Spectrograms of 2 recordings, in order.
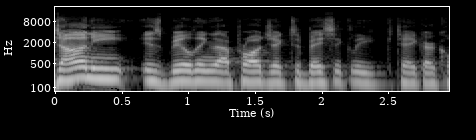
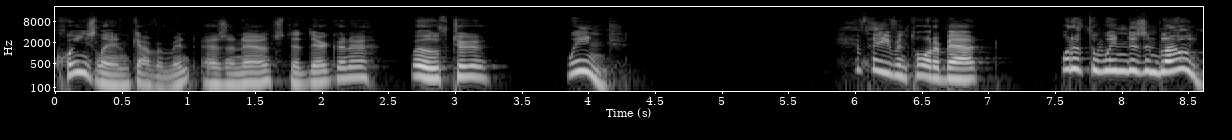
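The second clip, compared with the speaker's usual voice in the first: high commentator voice, pitch swinging up and around; 5 semitones higher than usual. Doing a rapid-fire impression of Andrew Bolt on wind power: Andrew Bolt impression. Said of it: "King of impressions over here".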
